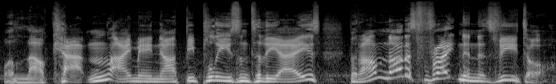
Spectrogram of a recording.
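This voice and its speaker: A bashful, good-hearted Scottish gunner aboard a sailing ship. His mid-pitched voice swoops up and down as he hesitates and feels for words. Music plays behind this audio drama performance. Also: sing-song, sharp tone, heavily acted. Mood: hesitant, bashful. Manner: halting, hesitant, stammering. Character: kindly, bashful ship's master gunner.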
